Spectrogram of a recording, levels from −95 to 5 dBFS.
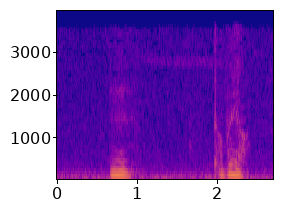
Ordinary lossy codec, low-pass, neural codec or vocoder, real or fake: none; 3.6 kHz; none; real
